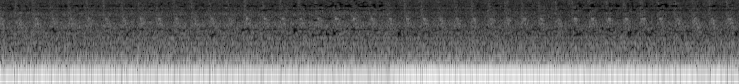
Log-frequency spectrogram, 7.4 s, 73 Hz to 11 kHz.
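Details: 5.7 HEMI V8 at idle: steady low idle with a faint, quick light ticking on top, roughly three per second; top-end engine tick, cause unclear.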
